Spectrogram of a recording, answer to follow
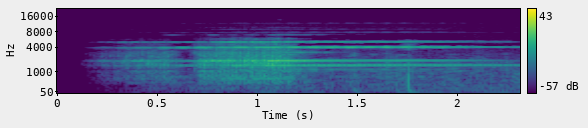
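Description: A rotary-dial desk telephone's bell ringing: one ring that swells in and rings for about a second, followed by a short knock near the end.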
